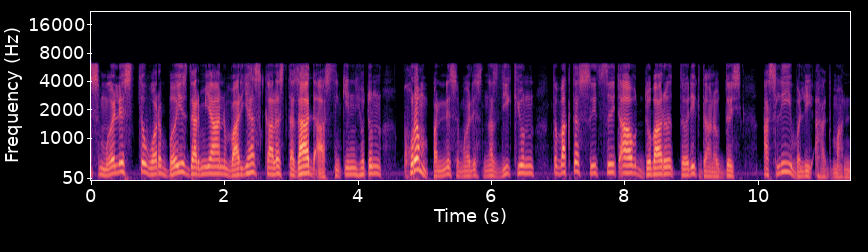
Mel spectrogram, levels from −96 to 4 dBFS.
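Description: Throughout the speech, nothing reaches above 6.1 kHz, and what remains sounds dull, gurgling and granular. This is likely heavy MP2 compression at about 48 kbps. Unlike a plain low-pass filter, sub-bands flicker on and off and those left are coarsely quantised.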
